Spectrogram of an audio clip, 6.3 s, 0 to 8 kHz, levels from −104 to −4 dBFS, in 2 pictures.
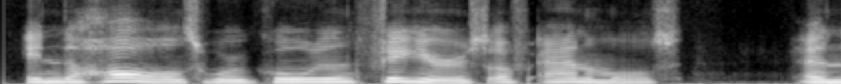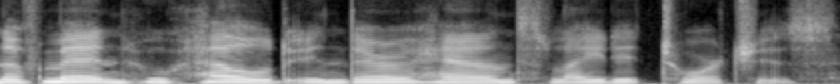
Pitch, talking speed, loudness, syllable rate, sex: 240 Hz, 170 wpm, -16 LUFS, 4.5 syllables/s, female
